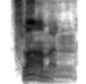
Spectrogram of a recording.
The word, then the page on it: flamen: British English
